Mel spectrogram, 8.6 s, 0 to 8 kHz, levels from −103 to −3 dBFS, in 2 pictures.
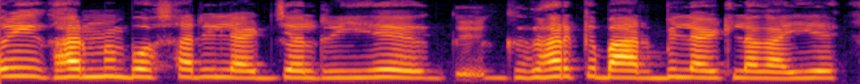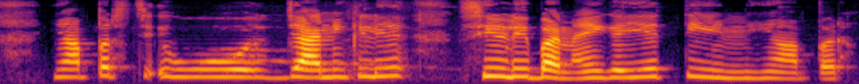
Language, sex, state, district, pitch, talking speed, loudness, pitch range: Hindi, male, Maharashtra, Washim, 265 Hz, 195 wpm, -22 LUFS, 245-285 Hz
